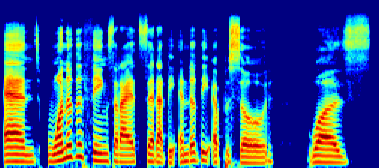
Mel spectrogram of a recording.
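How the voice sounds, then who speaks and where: A woman hosts a podcast in a chatty way, thinking aloud as she goes. Her voice is low-pitched, and the recording is dry and close. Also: measured pace, clean tone, dry recording. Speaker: podcast host. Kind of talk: podcast interview.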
